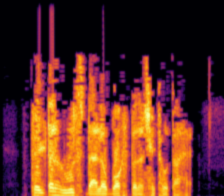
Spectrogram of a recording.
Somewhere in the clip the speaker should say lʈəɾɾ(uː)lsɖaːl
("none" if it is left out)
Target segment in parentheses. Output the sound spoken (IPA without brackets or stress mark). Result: uː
